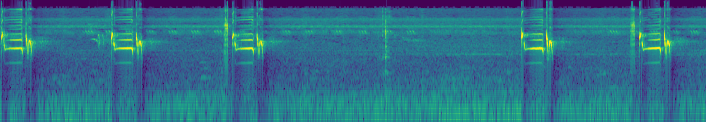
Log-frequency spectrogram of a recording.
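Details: Bar-winged prinia song used as a lure for other prinias: loud, sharp, ladder-like chattering bursts of high notes repeated five times at uneven gaps, with a faint insect hum in the background.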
